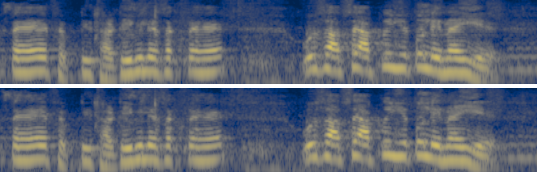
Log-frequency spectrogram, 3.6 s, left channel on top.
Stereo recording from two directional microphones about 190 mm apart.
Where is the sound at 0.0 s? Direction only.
15° left (ahead or behind).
